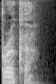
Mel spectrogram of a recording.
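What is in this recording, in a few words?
"broker", British English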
